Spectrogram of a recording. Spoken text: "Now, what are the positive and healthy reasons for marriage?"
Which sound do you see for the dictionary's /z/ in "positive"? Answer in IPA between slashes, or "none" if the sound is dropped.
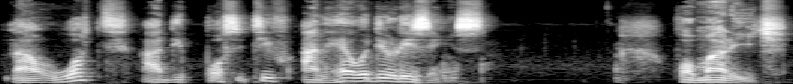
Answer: /s/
